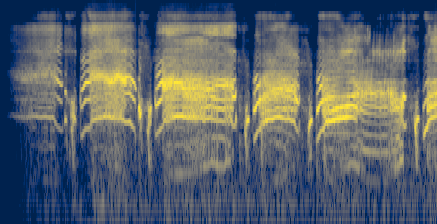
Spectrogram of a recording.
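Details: Unhappy infant crying and fussing in repeated loud wails with brief catching breaths between them.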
